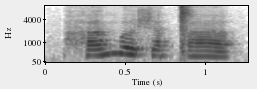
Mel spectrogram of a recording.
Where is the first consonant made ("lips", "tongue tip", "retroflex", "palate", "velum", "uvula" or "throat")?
throat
